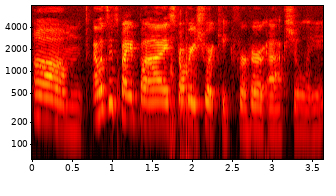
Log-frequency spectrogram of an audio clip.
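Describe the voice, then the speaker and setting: Loud and animated, a woman speaks at a moderate pace. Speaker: artist vlogger. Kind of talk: casual chat.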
